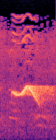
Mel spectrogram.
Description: kuil bird sound, koyal; pakshi ki aawaj

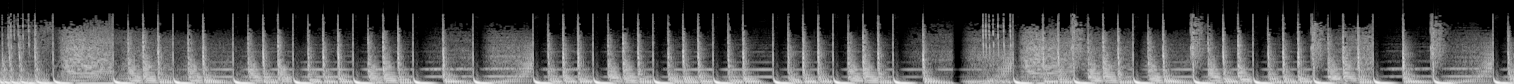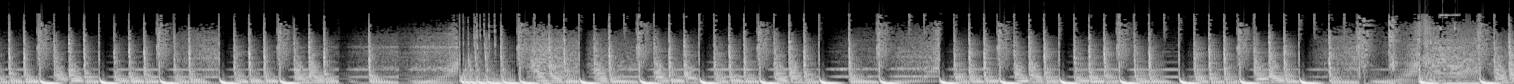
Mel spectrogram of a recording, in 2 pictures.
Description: cool party mix upbeats

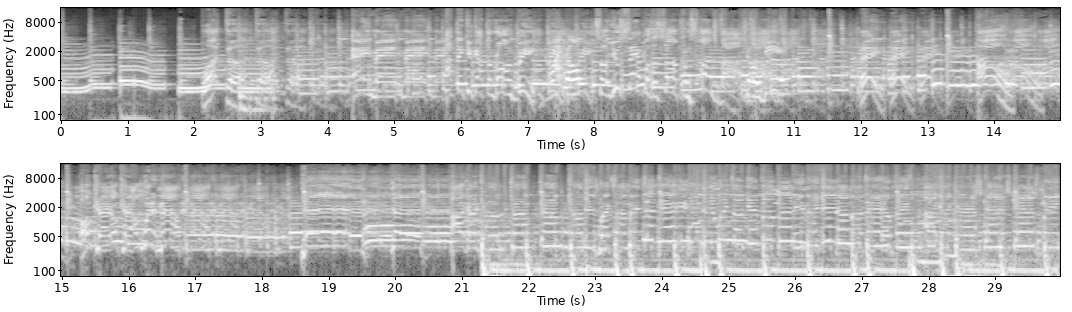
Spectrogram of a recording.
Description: romantic instrumental bengali

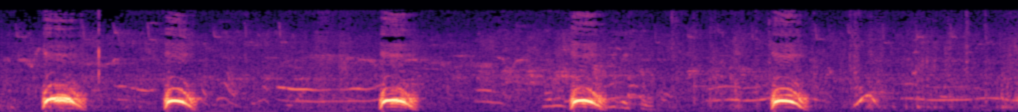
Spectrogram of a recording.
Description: snowy owl sound

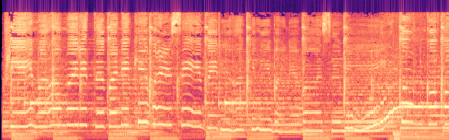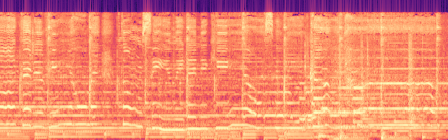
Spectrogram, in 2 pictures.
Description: female version; radha krishna

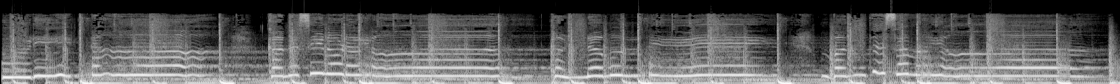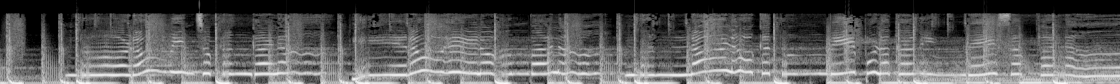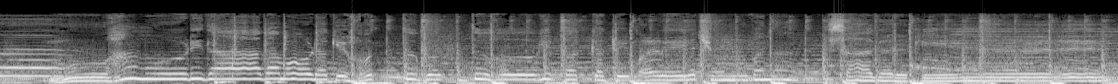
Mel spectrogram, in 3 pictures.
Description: kannada song

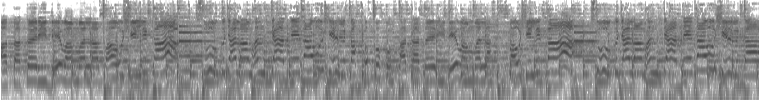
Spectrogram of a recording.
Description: marathi

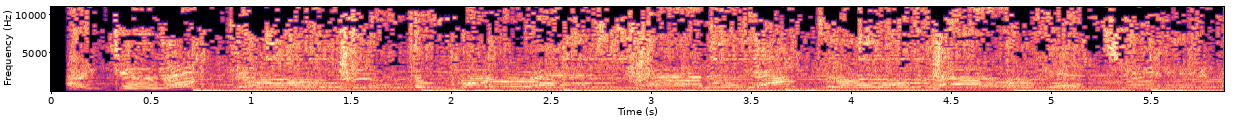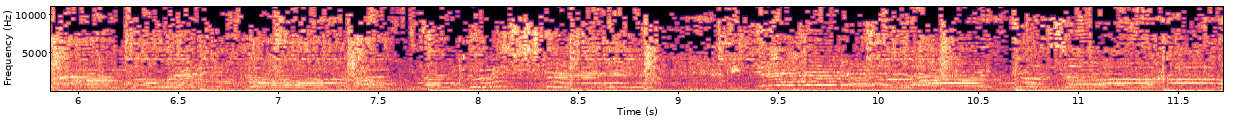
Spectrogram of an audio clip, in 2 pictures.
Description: korean song

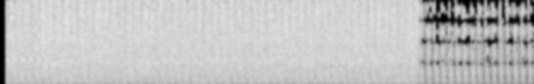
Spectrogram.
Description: gun firing ringtone gun firing ringtone

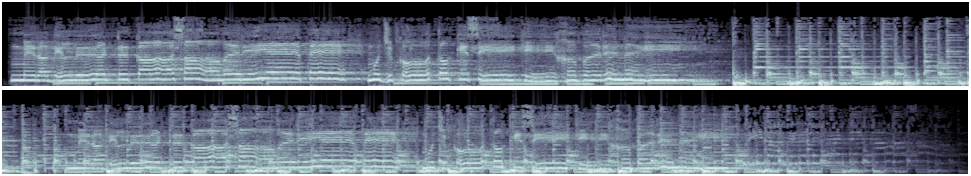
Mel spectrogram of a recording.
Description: bhajan

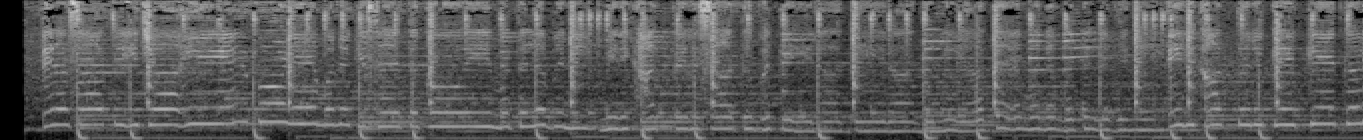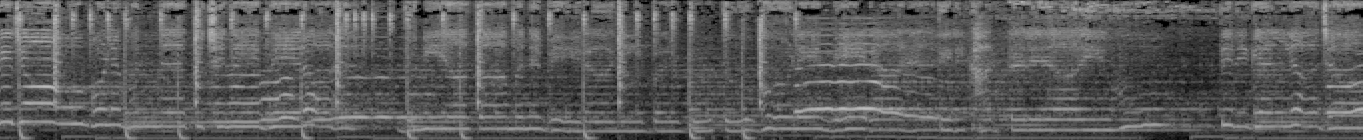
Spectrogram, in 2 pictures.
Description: hindi devotional

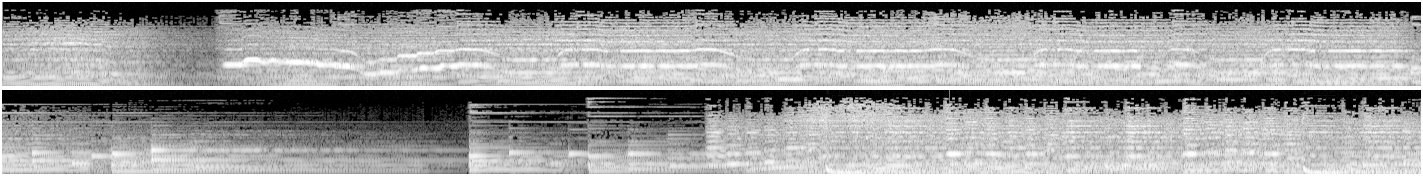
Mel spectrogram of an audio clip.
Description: soulmate unite flute instrumental; thiruchitrambalam

